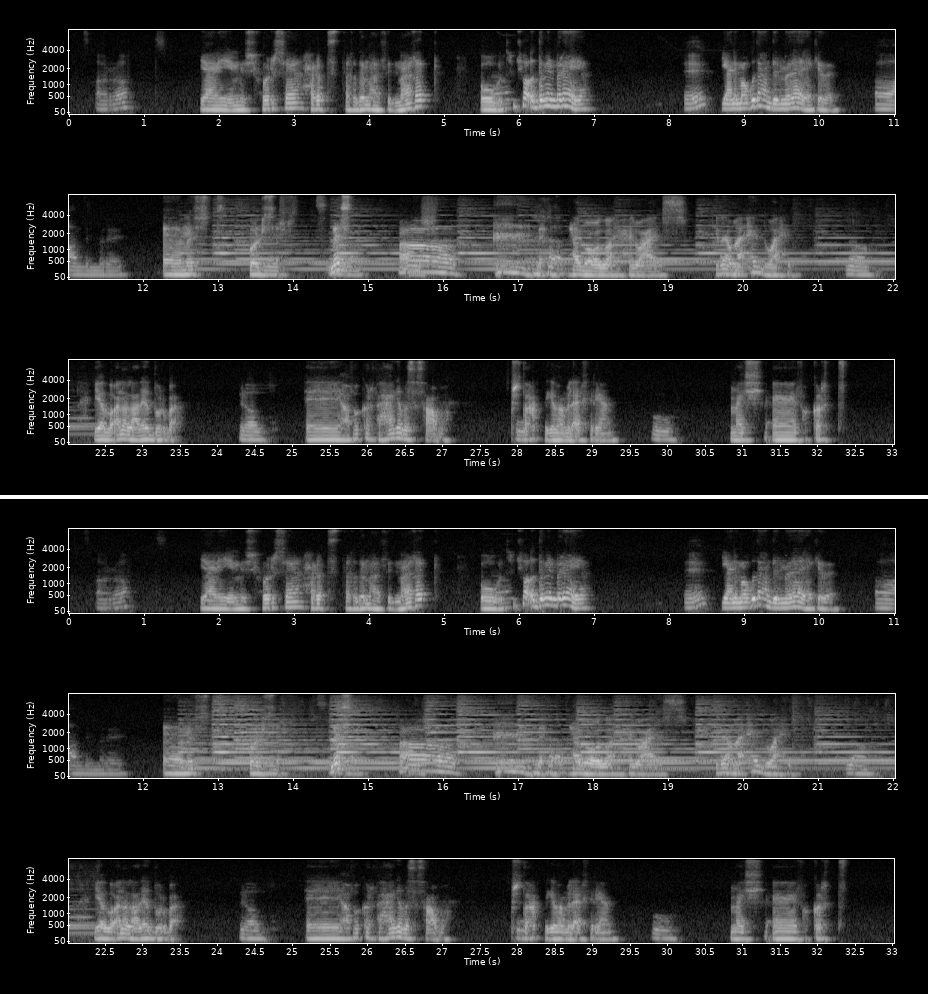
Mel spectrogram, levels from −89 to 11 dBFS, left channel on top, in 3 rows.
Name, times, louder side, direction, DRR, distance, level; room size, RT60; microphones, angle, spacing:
voice 1, 0.4-0.9 5.6-5.9 8.2-8.5 10.8-11.7 13.6-13.9 14.3-14.9 15.5-15.9 17.2-17.7 19.7-20.1 21.4-21.9 24.3-24.7 28.0-28.2 29.8-30.1, left 3 dB, 90° left, 0.5 m, -29 dB
voice 2, 1.8-4.8 5.5-7.0 8.7-10.2 12.3-13.1 13.4-13.7 14.5-14.8 15.4-16.3 16.7-19.2 19.6-20.7 22.2-23.5 25.2-27.1 27.9-29.3 30.9-32.4, left 1 dB, 25° left, 0.3 m, -21 dB
sound 1, 12.5-22.4, right 4 dB, 90° right, 0.3 m, -27 dB
2.2 x 2.1 x 2.7 m
head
